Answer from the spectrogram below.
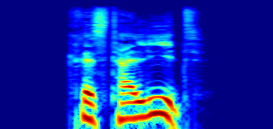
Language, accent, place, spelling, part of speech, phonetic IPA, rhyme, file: German, Germany, Berlin, Kristallit, noun, [kʁɪstaˈliːt], -iːt, De-Kristallit.ogg
- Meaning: crystallite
